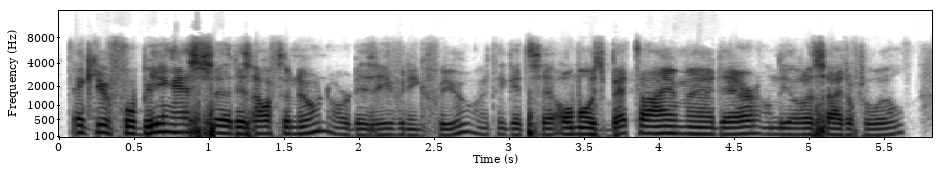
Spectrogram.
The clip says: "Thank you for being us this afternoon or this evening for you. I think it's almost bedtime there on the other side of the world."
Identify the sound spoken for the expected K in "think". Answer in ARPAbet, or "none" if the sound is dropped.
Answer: K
